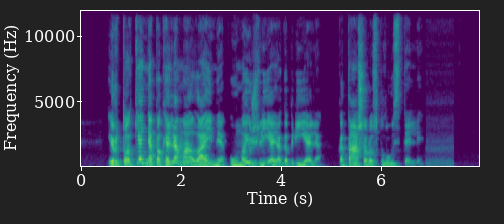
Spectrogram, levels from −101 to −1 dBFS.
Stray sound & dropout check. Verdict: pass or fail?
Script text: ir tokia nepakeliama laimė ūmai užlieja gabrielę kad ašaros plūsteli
pass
